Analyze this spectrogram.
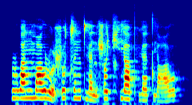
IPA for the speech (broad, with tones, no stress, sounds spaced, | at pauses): ɻ w a˥ n m ɑ˥ ʊ̯ ɻ ṵ˨˩ ʂ u˥˩ t͡s ə˥ n t̪ ɥ ɛ̰˨˩ n ʂ ɤ˥˧ t͡ɕʰ j ä˥˩ pʰ ɥ ɛ˧˥ t̪ j ɑ˧˥ ʊ̯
